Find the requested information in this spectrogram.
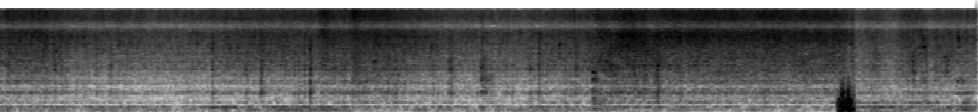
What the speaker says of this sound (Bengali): পেঁয়াজটা একটু কষিয়ে নিয়েছি কালো জিরের সঙ্গে।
